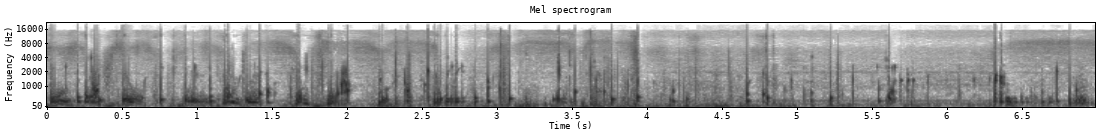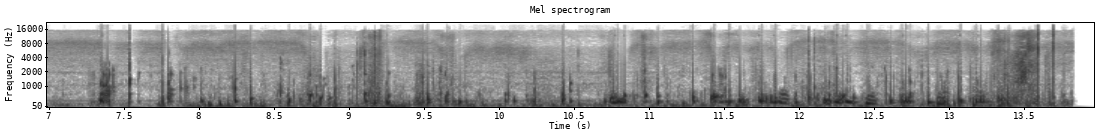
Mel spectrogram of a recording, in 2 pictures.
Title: Rumbling sound of air in the stomach after drinking Sour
